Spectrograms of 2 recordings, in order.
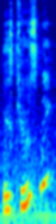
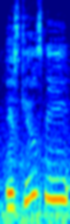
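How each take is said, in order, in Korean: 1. 날카롭고 공격적인 말투로 말해요. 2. 공손하고 가벼운 말투로 말해요. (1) "뭐라 그랬니 너? ... 공격성까지 나타낼 수 있다" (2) "지나가다가 실례합니다"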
